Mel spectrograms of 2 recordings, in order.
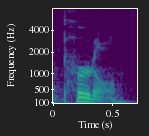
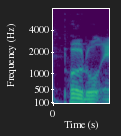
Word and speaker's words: Poeltl: They sent DeMar DeRozan and Jakob Poeltl. Or some people say I'm calling Pirtle, which is a kind of an odd pronunciation, but I've heard it both ways, Poeltl and Pirtle.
